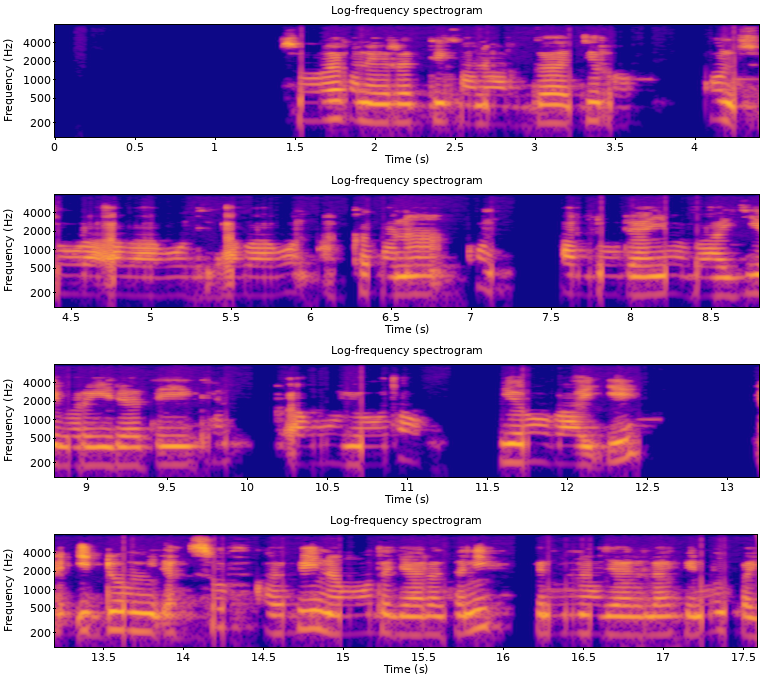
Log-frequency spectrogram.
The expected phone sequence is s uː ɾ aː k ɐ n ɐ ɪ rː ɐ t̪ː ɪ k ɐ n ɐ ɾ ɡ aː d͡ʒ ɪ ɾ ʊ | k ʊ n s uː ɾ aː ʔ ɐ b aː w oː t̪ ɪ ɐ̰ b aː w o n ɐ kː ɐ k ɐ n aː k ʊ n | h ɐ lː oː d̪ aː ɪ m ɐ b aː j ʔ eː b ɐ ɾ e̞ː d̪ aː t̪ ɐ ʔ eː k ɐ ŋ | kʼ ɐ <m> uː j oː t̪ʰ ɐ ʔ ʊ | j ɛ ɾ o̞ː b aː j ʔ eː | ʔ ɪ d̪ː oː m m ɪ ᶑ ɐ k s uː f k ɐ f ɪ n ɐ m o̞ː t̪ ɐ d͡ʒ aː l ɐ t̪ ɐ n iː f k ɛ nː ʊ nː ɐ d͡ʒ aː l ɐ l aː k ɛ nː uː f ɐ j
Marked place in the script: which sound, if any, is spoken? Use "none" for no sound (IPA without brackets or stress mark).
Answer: b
